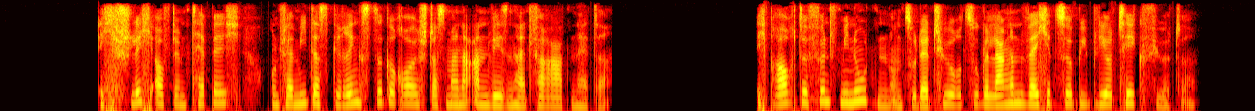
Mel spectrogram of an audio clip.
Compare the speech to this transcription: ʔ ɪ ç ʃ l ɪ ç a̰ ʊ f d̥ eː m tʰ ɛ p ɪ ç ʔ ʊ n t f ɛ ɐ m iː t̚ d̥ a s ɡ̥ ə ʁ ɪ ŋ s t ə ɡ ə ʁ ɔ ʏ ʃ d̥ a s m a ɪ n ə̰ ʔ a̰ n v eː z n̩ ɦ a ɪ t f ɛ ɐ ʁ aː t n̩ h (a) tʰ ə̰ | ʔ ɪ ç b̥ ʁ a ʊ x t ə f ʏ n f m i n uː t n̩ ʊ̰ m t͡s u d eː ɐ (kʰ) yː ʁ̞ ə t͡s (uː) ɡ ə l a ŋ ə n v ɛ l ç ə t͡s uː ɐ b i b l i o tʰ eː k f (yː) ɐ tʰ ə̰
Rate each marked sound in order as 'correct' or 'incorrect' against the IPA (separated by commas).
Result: incorrect, incorrect, incorrect, correct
